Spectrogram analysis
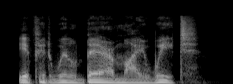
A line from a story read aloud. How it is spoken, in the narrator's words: grunted Conan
